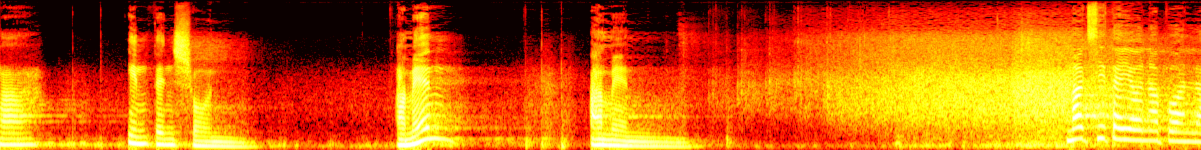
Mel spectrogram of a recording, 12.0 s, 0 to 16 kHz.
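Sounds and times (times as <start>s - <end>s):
congregation rustling and shuffling: 6.8s - 10.8s.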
